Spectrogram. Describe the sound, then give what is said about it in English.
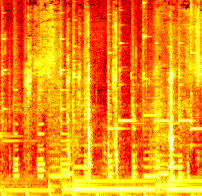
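A windowless cardboard box holding a toy action figure being opened: rasping rubs and scraping of cardboard with scattered sharp clicks and pops, over a steady low droning hum, with no one talking. “I want to get to opening up, so I'm gonna open up this box.”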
